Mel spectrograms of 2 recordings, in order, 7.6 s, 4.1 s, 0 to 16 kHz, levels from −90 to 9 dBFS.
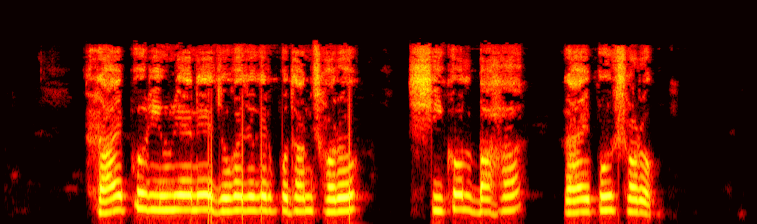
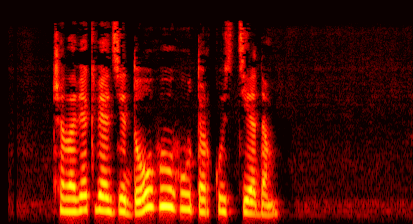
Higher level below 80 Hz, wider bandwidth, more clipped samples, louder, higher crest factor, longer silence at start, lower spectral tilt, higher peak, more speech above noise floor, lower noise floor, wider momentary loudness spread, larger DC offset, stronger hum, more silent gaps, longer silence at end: first, -54 dBFS vs -74 dBFS; second, 8 kHz vs 11.5 kHz; neither; first, -14 LUFS vs -20 LUFS; about the same, 14 dB vs 16 dB; first, 0.85 s vs 0.55 s; second, -3.5 dB/octave vs -5.5 dB/octave; first, -2 dBFS vs -6 dBFS; first, 72 dB vs 45 dB; first, -85 dBFS vs -64 dBFS; about the same, 9 LU vs 11 LU; neither; neither; neither; second, 1.05 s vs 1.35 s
